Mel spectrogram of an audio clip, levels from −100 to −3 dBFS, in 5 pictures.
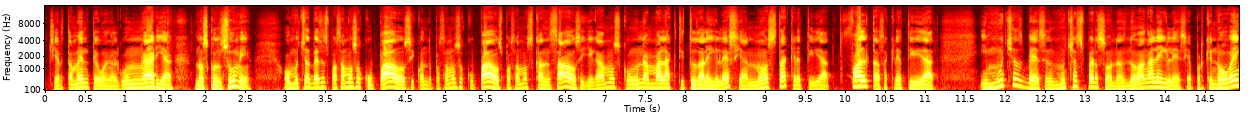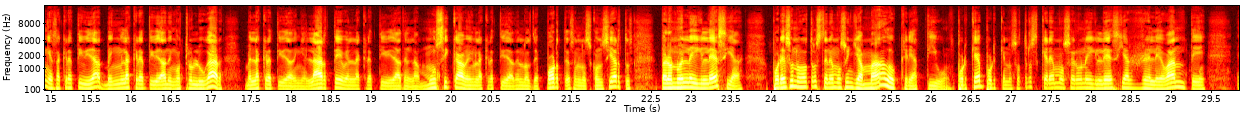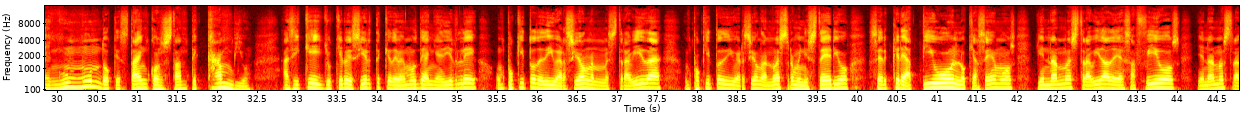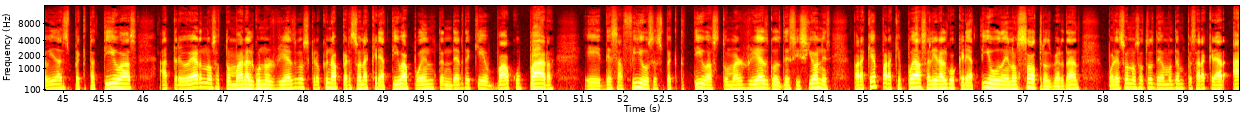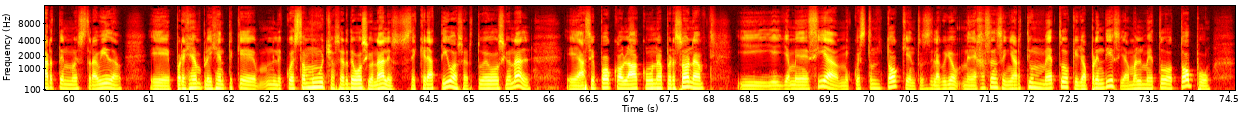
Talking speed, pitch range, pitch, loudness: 190 wpm, 125-155 Hz, 140 Hz, -17 LUFS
